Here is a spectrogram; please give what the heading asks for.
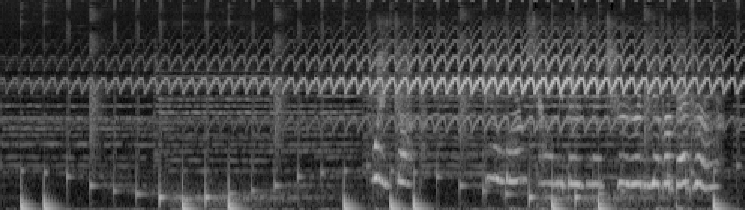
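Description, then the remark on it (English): A home security alarm wails with a continuous high, warbling electronic tone. Heavy rhythmic thumps pound underneath, and the sound grows busier and louder in the second half. “Shit, I guess it was worth spending all that money on the alarm system after all, you think to yourself.”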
